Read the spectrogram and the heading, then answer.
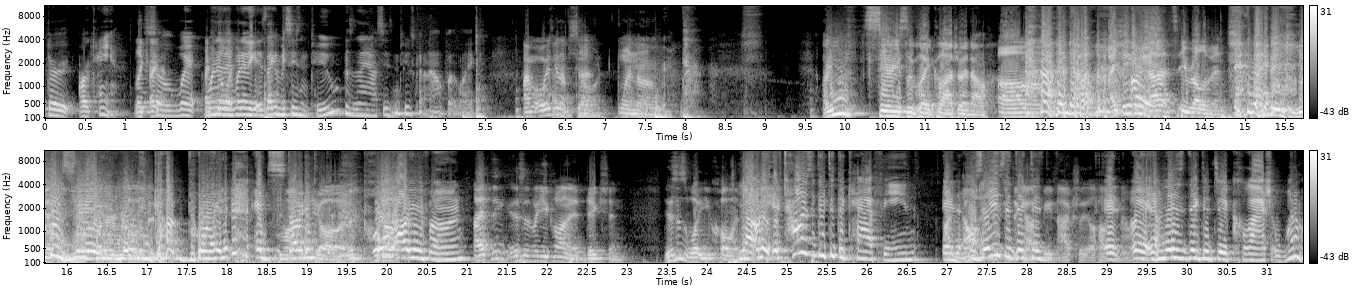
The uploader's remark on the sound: The audio is a bit jank and for some reason but we'll fix it for next time.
